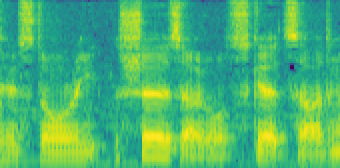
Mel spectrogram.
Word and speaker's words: Scherzo: incredibly well-known Doctor Who story the Scherzo or skirt side and how you really pronounce it but I think a lot of people call it Scherzer so yeah this is written by the legend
